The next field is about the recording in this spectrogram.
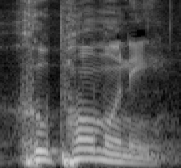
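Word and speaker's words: ὑπομονή: Hupomone. Hupomone. Hupomone. I like to say hupomone. Sounds more like ice cream.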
